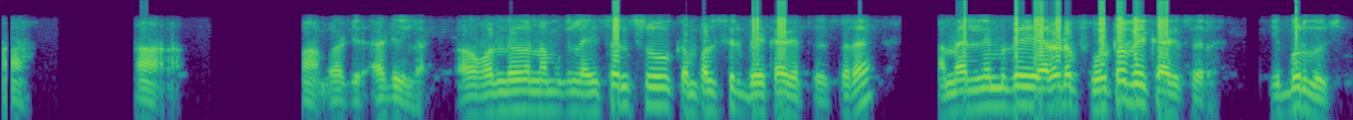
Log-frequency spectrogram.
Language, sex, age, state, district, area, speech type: Kannada, male, 45-60, Karnataka, Dharwad, urban, conversation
